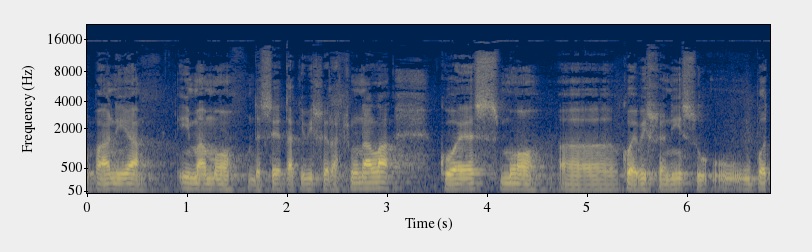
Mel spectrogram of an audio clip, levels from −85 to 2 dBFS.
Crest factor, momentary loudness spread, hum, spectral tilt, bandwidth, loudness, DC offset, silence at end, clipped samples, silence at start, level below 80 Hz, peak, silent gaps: 18 dB; 9 LU; none; -4.5 dB/octave; 16 kHz; -23 LUFS; under 0.1%; 0 s; under 0.1%; 0 s; -54 dBFS; -4 dBFS; none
